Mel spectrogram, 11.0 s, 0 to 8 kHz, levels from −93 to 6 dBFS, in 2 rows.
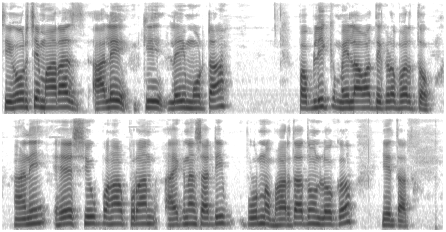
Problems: background sounds at intervals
